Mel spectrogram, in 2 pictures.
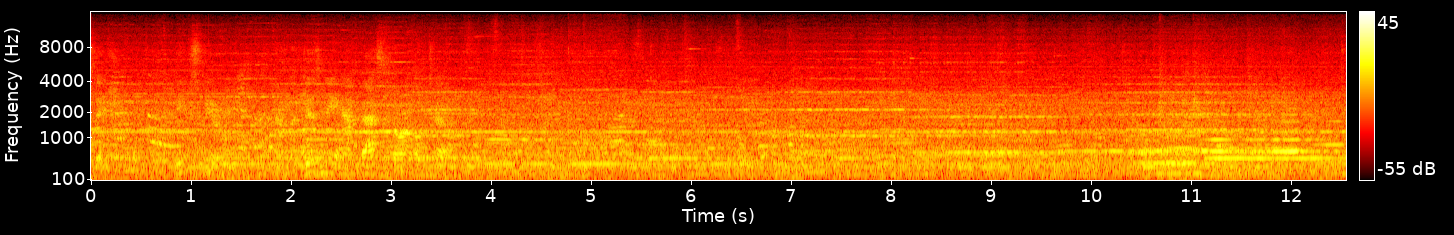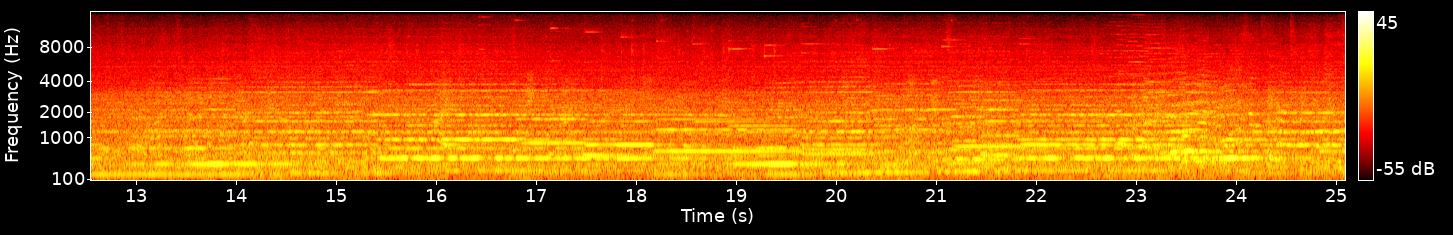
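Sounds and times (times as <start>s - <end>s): monorail car running noise: 0.0s - 25.0s.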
